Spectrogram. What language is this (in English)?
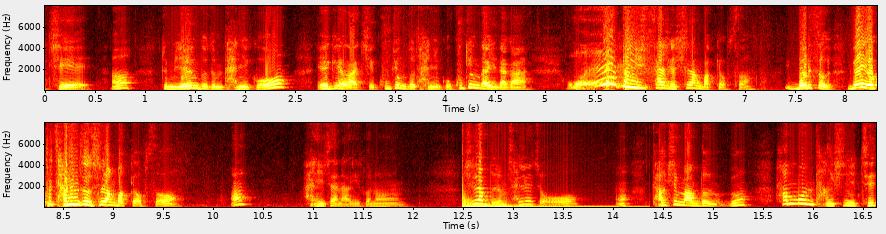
Korean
